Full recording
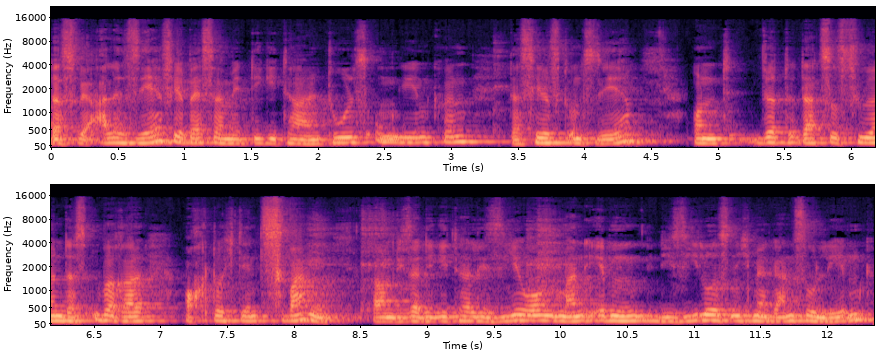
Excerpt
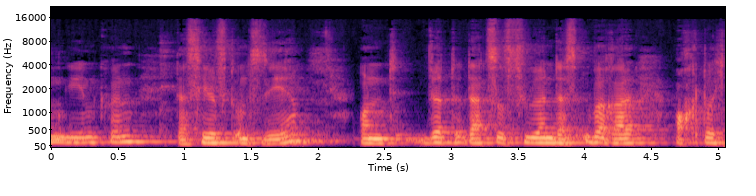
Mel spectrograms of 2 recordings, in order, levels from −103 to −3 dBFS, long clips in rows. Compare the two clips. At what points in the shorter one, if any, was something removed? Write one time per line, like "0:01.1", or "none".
none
